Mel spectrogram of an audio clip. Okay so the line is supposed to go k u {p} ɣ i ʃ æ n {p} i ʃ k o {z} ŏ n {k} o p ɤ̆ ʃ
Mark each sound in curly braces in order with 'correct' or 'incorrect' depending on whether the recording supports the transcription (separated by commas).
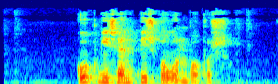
correct, correct, incorrect, incorrect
